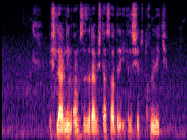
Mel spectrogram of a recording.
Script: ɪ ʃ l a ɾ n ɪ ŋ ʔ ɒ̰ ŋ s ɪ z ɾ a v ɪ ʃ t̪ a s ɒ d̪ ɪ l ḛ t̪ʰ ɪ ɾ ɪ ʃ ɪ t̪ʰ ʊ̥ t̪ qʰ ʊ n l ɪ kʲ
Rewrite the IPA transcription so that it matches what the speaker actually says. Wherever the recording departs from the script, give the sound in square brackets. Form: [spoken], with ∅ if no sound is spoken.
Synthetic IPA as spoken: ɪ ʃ l a ɾ n ɪ ŋ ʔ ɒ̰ [m] s ɪ z ɾ a v ɪ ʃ t̪ a s ɒ d̪ ɪ [ɾ] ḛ t̪ʰ ɪ [l] ɪ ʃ ɪ t̪ʰ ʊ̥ t̪ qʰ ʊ n l ɪ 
